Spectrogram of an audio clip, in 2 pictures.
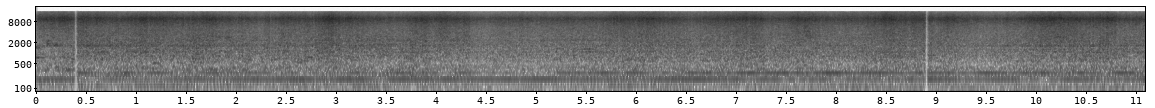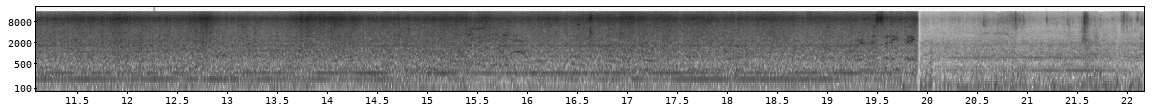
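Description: A passenger boat's engines running steadily underway, a low droning hum under the loud hiss of wind and rushing water from the wake. Near the end the sound cuts to a duller mix with much less hiss.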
